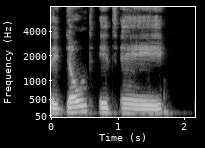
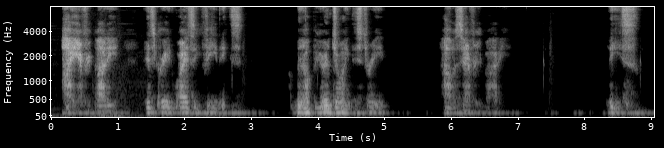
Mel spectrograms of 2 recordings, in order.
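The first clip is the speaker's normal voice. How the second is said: hushed, whispered voice; 8 dB quieter than usual. Teasing a friend by imitating their stream intro: imitating Green whispering. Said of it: "Please tell me you weren't whispering".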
